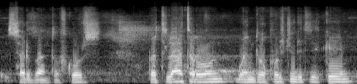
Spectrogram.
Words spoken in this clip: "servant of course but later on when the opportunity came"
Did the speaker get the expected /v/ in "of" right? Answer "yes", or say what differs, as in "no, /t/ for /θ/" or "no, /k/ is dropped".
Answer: no, /f/ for /v/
